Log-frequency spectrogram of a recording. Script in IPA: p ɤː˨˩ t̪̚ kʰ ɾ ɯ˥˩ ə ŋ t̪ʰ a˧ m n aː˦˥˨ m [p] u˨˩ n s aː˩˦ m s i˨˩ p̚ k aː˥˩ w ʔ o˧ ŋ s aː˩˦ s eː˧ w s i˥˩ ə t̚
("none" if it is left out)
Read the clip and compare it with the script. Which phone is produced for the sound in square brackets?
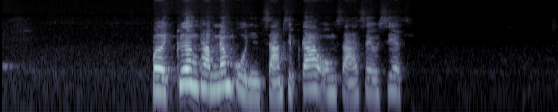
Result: ʔ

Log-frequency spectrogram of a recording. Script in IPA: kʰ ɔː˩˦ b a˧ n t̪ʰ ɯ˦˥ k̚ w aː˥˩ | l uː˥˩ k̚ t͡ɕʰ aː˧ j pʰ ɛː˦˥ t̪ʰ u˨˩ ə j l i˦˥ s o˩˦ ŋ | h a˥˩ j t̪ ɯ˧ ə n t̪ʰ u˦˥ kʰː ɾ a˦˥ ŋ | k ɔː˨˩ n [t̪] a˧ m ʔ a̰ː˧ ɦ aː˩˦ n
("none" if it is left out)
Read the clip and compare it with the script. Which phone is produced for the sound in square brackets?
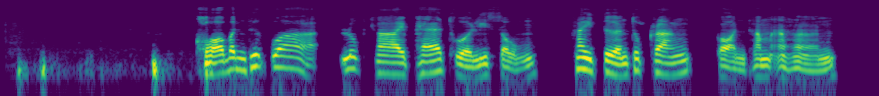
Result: t̪ʰ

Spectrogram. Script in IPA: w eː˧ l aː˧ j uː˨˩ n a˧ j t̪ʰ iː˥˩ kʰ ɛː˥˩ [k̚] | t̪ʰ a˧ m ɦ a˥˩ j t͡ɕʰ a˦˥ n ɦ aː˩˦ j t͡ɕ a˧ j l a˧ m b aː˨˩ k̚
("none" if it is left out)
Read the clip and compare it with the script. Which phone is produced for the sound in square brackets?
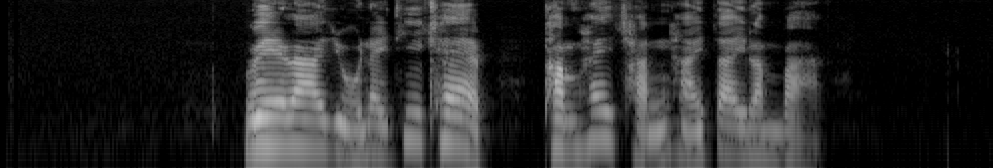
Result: p̚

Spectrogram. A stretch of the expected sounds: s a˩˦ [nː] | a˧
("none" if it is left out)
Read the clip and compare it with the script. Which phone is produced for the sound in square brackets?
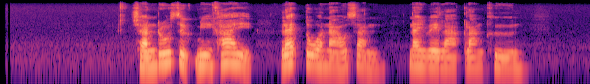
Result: nː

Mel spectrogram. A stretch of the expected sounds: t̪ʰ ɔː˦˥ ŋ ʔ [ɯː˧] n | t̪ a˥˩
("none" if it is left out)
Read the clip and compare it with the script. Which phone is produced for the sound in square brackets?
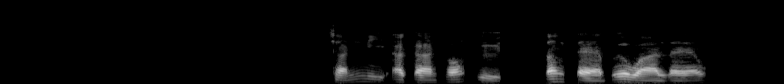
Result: ɯː˨˩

